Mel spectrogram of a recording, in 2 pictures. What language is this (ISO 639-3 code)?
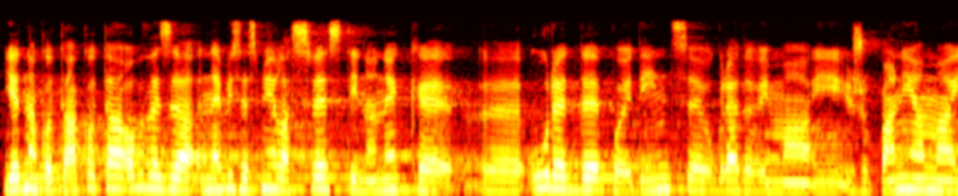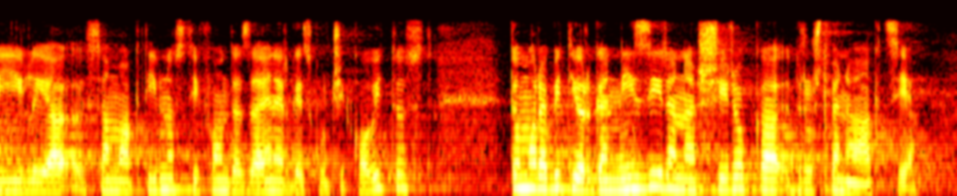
hrv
